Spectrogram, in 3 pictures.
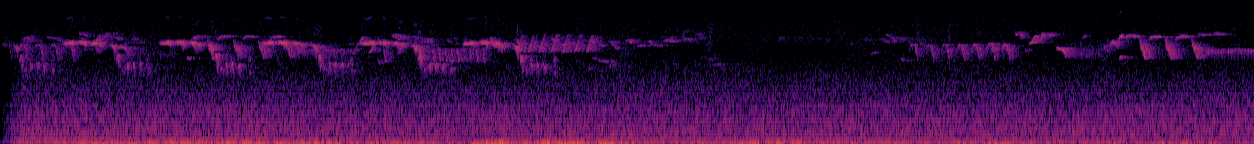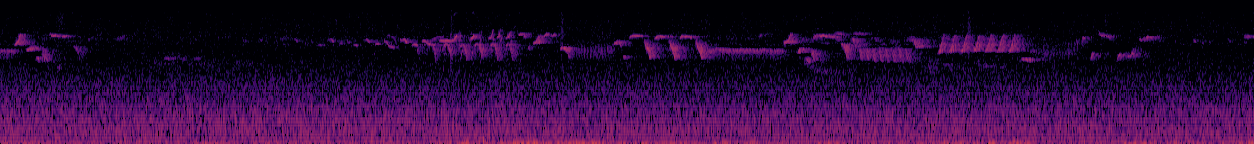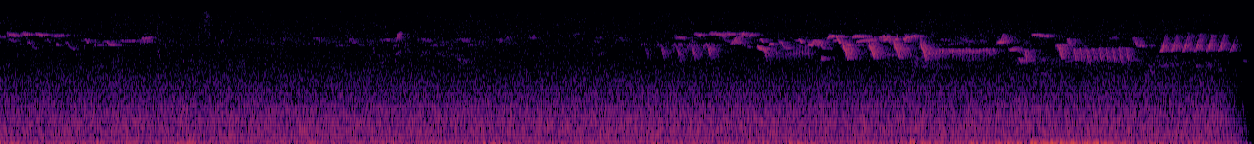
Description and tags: birds distant driving nature
Hiking in the pyrenees (mountains in Catalonia) recorded birds. I was close to a road so the sound of a car driving by in a distance is present.
ambiance, birds, car, driving, field-recording, mountain, pyrenees, road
